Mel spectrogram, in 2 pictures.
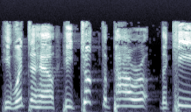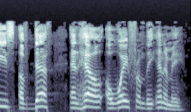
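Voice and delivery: normal talking voice

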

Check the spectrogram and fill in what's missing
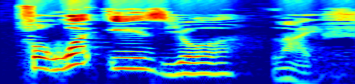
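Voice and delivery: drawn-out, weighty reading of the verse; slow emphatic question. Real, not acted. Pastor reading James to the congregation, slow and weighty. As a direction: let each word land slowly. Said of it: "slow scripture reading".

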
